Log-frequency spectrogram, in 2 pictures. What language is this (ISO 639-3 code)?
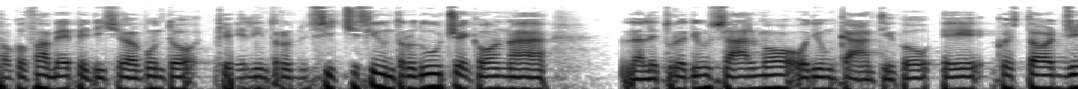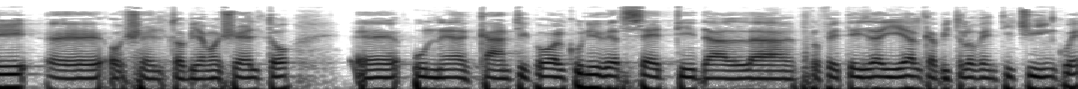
ita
